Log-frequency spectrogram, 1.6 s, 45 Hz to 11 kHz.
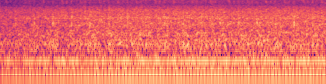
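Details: Willys CJ2a with Kaiser L134 Go Devil engine, after second head gasket replacement, thermostat fitted: steady low idle with rough uneven beat and strong low drone, clutch in/out; still blowing black smoke and using coolant with oil in it, cause unconfirmed.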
